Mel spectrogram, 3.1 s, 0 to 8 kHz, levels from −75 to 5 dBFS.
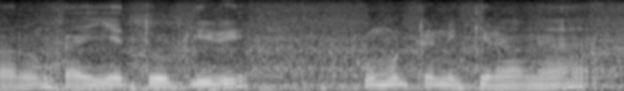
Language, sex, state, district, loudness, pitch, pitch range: Tamil, male, Tamil Nadu, Namakkal, -15 LUFS, 110 Hz, 100-115 Hz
